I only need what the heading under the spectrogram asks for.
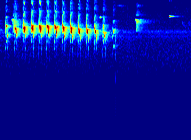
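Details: Loud, close plain thornbird song: about fourteen sharp chirped notes in quick, steady succession over two seconds, tapering off, followed by a couple of brief high notes against a faint steady hiss.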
